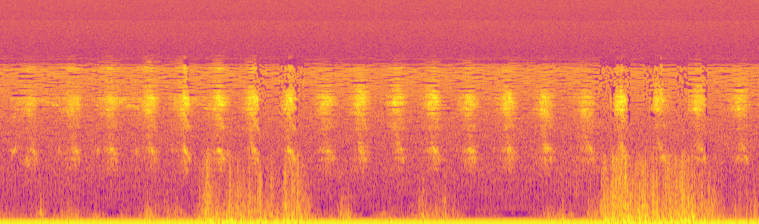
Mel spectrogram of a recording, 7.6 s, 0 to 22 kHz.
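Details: Saker falcon recorded in Hungary on 7 May 2017 while feeding, giving a steady train of clipped, grating calls about three to four per second. Bursts of deep rumbling noise come and go underneath, strongest near the end.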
